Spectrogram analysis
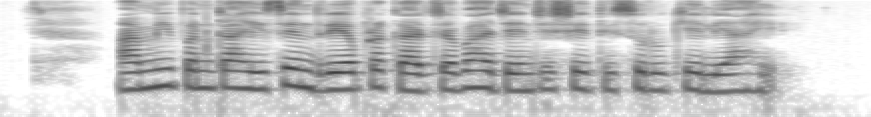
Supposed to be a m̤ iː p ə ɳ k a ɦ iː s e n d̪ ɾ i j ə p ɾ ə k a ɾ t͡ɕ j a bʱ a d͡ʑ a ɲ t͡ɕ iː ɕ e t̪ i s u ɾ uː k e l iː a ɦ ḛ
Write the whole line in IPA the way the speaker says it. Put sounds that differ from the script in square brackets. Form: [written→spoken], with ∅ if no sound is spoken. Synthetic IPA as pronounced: a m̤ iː p ə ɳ k a ɦ iː s e n d̪ ɾ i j ə p ɾ ə k a ɾ t͡ɕ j a bʱ a d͡ʑ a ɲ t͡ɕ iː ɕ e t̪ [i→iː] s u ɾ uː k e l iː a ɦ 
